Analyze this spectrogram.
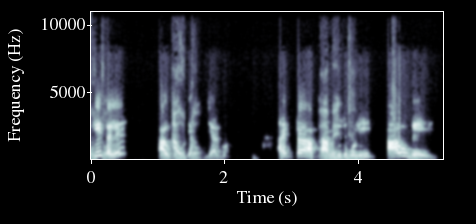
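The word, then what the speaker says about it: Auge: আরেকটা আমি যদি বলি আউগে আউগে আউগে অর্থ চোখ আউগে অর্থ কি আউগে উচ্চারণ করেন হ্যাঁ চোখ চোখ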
